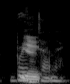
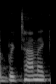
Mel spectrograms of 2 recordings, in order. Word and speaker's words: Britannic: that uh you had mentioned and I made mispronouncing the was dive branic branic I apologize can you tell me a little bit more about that I never mind uh yeah Britannic is the sistership of Titanic uh it's third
